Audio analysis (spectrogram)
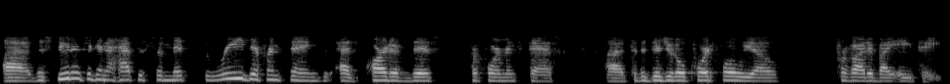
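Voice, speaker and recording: A man presenting an informal webinar for teachers, chatty and relaxed, often correcting himself mid-sentence. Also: high voice, normal speed, no room sound. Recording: thin phone-like webinar audio, dry.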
